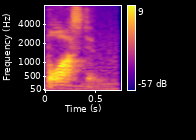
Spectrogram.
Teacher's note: the thing about Boston accent is that you don't say Boston the o sound is more like an aw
